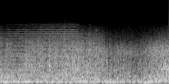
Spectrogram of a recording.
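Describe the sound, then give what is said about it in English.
A car, pushed over a cliff and smashed against the cliffside, erupts into flames: a loud, dense roar of fire that rushes steadily for the whole moment, full and rumbling with a slight dip partway through. No voices are heard. “As the group peers over, the car erupts into flames.”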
